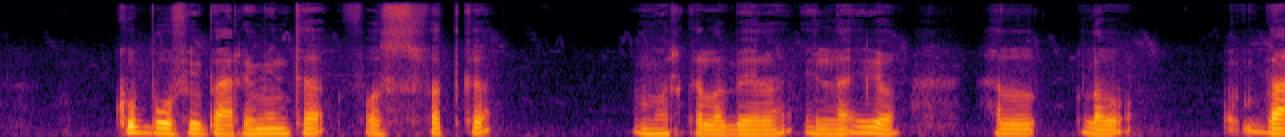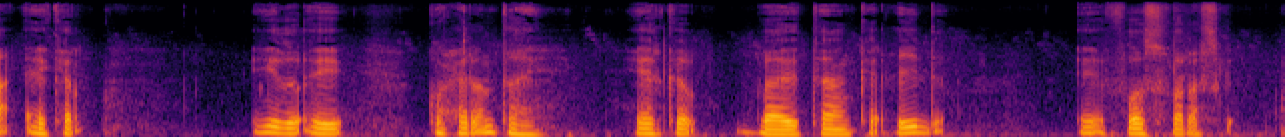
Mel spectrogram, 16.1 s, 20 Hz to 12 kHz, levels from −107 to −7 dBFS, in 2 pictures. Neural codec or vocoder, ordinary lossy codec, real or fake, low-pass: none; MP3, 64 kbps; real; 10.8 kHz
